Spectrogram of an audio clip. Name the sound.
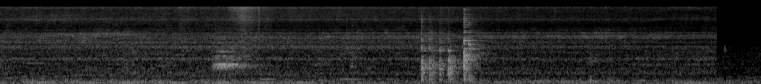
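samak rice being added and stirred in a sizzling pan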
